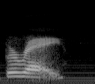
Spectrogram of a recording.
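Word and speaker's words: Bure: Did I pronounce your last name correct as Beret or is it Beret? – You did, Beret.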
